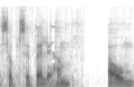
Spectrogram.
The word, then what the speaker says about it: ओम: तो अब जो है सबसे पहले हम ओम का उच्चारण करेंगे। ओम शायद आपको पता होगा कि तीन अलग अलग अक्षरों से मिलके बना है, दो स्वर हैं एक व्यंजन है, अ उ और म।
